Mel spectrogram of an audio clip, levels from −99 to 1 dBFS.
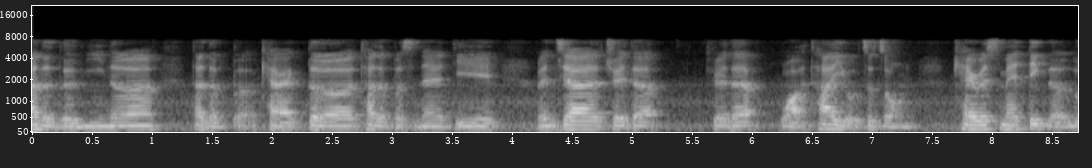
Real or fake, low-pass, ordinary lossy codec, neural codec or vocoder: real; 7.2 kHz; none; none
